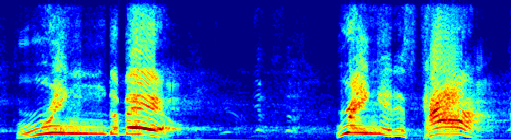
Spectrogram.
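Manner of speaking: slow, high, booming, commanding shout.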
